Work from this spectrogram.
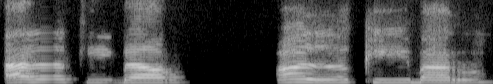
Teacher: Jadi ba-nya tipis, ra-nya naik.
